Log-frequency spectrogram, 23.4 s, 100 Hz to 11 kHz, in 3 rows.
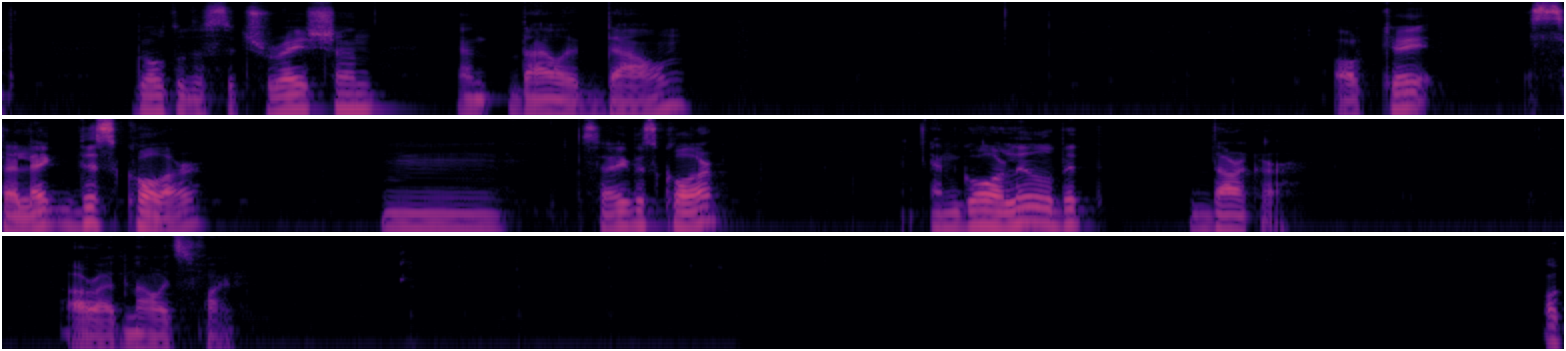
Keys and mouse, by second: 8.3 s, 10.6 s, 13.6-15.8 right drag.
